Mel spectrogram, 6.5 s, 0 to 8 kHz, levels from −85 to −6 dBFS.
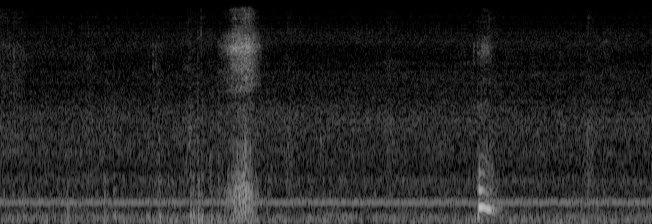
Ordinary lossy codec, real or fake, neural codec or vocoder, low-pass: none; fake; vocoder, 22.05 kHz, 80 mel bands, WaveNeXt; 7.2 kHz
